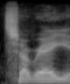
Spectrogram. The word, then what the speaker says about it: Sarai: that he said to Sarai, his wife, see, I know that you are a fair woman to look at. Sarai is how that is pronounced in Hebrew.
